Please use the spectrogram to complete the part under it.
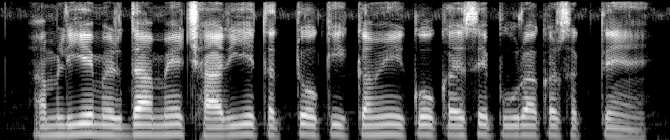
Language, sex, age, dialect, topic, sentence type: Hindi, male, 25-30, Awadhi Bundeli, agriculture, question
